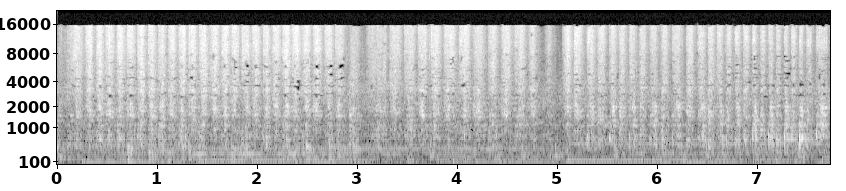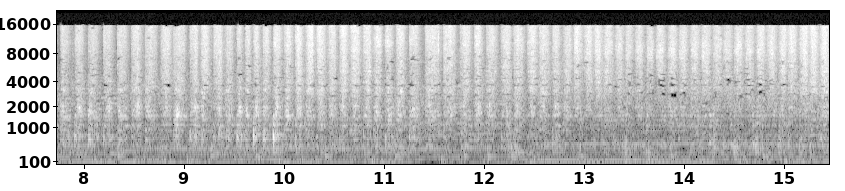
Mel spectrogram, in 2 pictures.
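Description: Sandpaper rubbed by hand over the flat back of an old radio's case in quick back-and-forth strokes, with brief pauses about three and five seconds in.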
